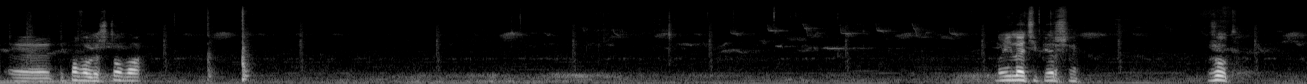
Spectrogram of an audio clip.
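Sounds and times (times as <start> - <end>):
birds chirping: 0.0 - 13.0
low steady rumble: 0.0 - 13.0
faint clicks: 1.6 - 2.1, 2.9 - 8.8, 9.6 - 11.6.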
